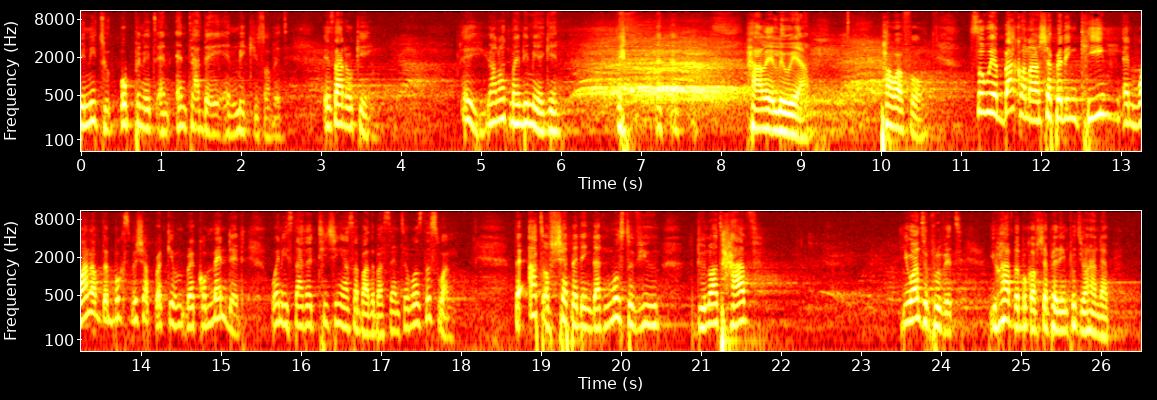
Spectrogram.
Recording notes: Preached At The 12 Foundations Of The Bacenta Camp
